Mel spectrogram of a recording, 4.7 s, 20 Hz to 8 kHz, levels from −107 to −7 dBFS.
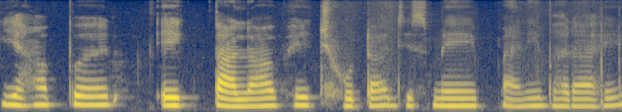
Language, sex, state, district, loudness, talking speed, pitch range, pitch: Hindi, female, Madhya Pradesh, Dhar, -18 LUFS, 130 wpm, 195-215 Hz, 200 Hz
